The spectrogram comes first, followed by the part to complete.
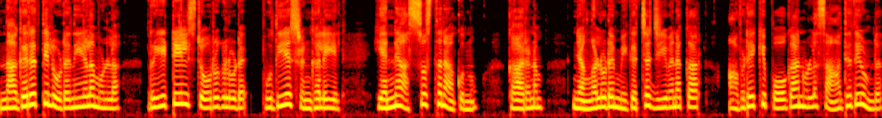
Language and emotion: Malayalam, fearful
